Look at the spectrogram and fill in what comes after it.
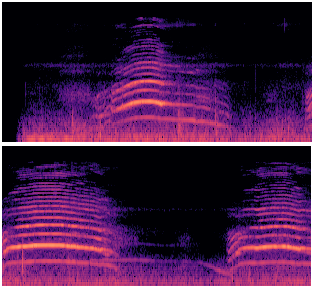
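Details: Stray cat yowling beside another stray, before a brief fight: long, wavering, harmonic-rich howls, each rising then sagging, three drawn-out cries about four seconds apart, with a quiet low hum underneath.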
